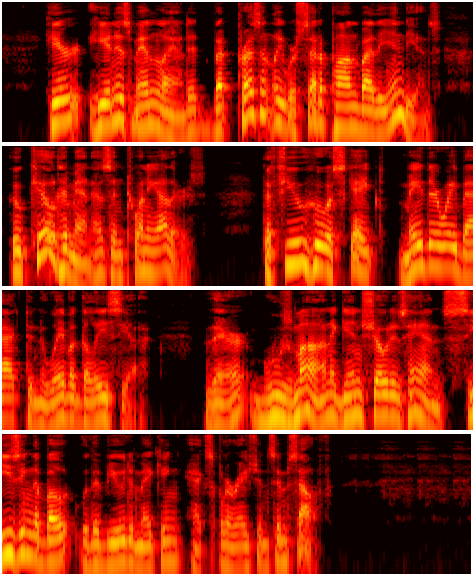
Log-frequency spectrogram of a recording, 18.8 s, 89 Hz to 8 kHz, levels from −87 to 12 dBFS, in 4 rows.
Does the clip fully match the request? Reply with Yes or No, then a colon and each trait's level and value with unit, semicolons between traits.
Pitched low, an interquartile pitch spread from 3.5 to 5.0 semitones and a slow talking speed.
No: low, 130 Hz; average, 4.3 semitones; average, 155 wpm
